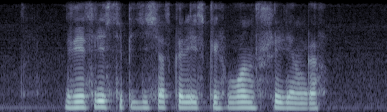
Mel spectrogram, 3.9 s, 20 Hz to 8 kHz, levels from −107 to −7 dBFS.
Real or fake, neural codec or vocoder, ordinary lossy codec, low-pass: real; none; Opus, 24 kbps; 7.2 kHz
